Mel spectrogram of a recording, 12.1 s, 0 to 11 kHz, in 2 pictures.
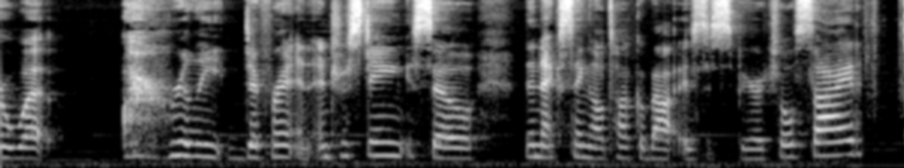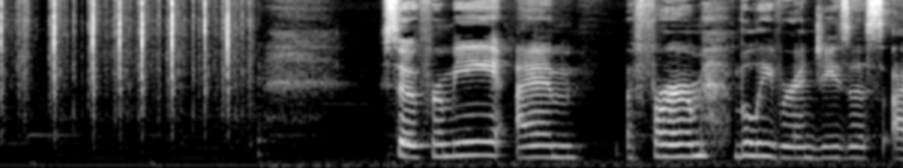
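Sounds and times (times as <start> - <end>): typewriter key strikes: 5.8 - 7.8.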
